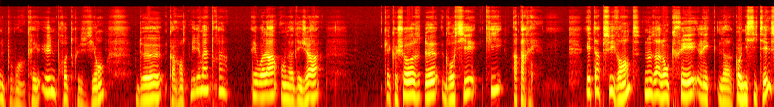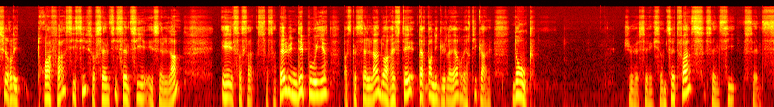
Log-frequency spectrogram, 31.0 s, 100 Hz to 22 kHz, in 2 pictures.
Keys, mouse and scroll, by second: 1.2 click, 2.7 click, 3.7 KP_4, 4.0 KP_0, 4.2 Return, 5.3 typing, 5.6-6.0 scroll down 2, 6.3-8.7 drag, 7.0-7.7 typing, 9.1-10.3 drag, 13.3-14.3 drag, 14.9-15.6 drag, 19.8-22.7 drag, 24.1-24.7 drag, 26.7-27.5 drag, 28.2 click, 29.6 ctrl+click, 30.7 ctrl+click.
